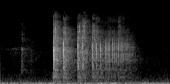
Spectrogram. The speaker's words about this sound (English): Okay, can you roll me a luck dice, please? D20 or D100? D20.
